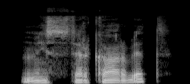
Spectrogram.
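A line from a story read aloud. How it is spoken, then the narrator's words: Quiet, well-bred voice. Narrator (Russian): произнес он тихим голосом воспитанного человека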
